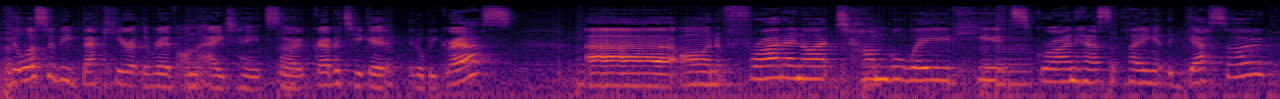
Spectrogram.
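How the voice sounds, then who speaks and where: An Australian woman co-hosts a live chat show from a pub, reading a long list of gigs at a rapid, breathless clip. Her voice sits at an ordinary middle pitch with a faint hum of the venue behind her. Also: poor audio. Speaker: co-host reading the gig guide.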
